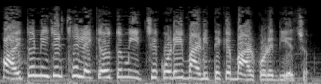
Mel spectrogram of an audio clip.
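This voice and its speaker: A woman's voice: sits high, lively intonation, fast talker, fairly bright tone, soft background music, pitched above the performer's own voice. A woman voicing a blunt older auntie in a cartoon, chiding and moralizing with emphatic delivery. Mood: taunting, scolding. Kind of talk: melodramatic cartoon dialogue.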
